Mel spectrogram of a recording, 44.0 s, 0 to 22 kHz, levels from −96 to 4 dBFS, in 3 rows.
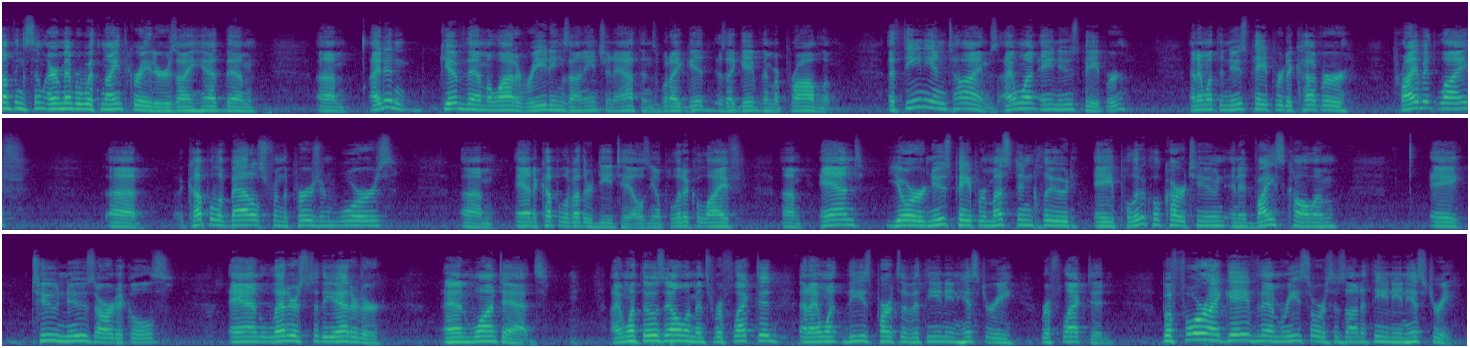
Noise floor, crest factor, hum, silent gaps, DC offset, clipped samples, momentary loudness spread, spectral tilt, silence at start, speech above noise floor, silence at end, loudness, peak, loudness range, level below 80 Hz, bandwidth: -62 dBFS; 22 dB; none; none; under 0.1%; under 0.1%; 12 LU; -5.5 dB/octave; 0 s; 29 dB; 0.1 s; -34 LUFS; -12 dBFS; 5 LU; -74 dBFS; 12 kHz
